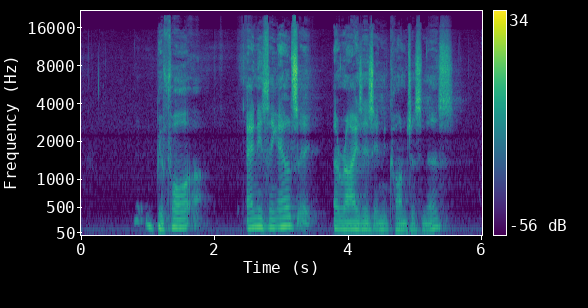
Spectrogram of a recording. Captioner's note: none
